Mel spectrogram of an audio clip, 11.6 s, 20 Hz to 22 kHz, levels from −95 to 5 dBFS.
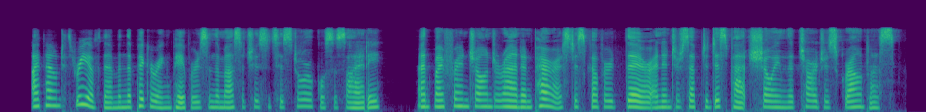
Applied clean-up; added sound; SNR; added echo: neural mask model DeepFilterNet 3.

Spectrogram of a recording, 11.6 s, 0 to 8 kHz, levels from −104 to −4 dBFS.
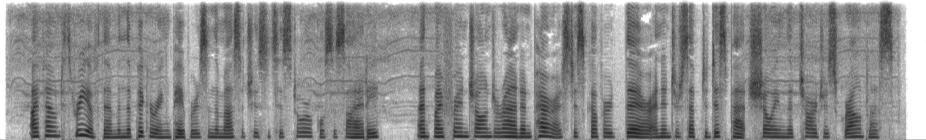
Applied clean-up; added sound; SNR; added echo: none; Camera; 19 dB; none.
